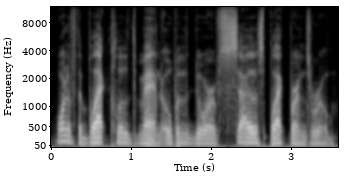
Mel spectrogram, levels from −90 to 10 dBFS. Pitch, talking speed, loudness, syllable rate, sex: 110 Hz, 215 wpm, -19 LUFS, 5.5 syllables/s, male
